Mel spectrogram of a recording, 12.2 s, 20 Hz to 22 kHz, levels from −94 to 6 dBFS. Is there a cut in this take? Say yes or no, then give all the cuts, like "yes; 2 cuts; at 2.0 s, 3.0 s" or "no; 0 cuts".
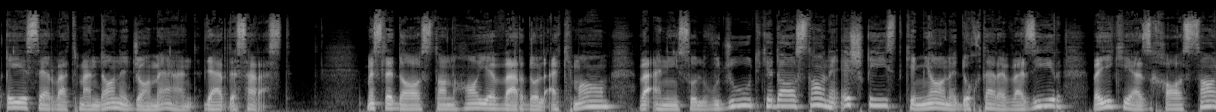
yes; 1 cut; at 2.0 s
